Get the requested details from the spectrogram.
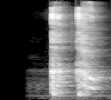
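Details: Young child coughing and trying to speak: two quick, sharp harsh coughs in close succession, a plain cough.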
